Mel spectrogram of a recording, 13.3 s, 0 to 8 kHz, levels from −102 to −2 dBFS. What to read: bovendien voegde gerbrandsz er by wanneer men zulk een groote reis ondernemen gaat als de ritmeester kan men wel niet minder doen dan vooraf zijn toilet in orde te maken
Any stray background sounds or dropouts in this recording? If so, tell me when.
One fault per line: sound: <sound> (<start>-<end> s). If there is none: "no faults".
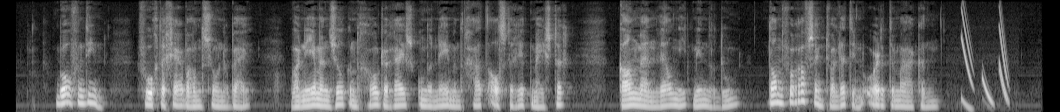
sound: chirp (12.0-12.6 s)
